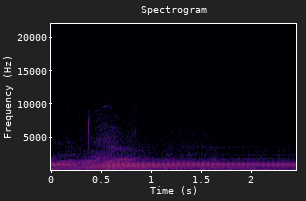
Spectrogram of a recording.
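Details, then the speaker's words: HVAC electrical training board with gas furnace controls, after replacing a bad R thermostat wire and jumpering R to W for heat: faint steady hum with fine buzz from the general purpose relay, indicator light off, fan runs. "so i hear the general purpose relay buzzing but i don't see the light right here"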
